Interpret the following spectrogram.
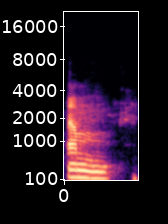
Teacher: we are closing the mouth and the air is coming out of the nose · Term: nasal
